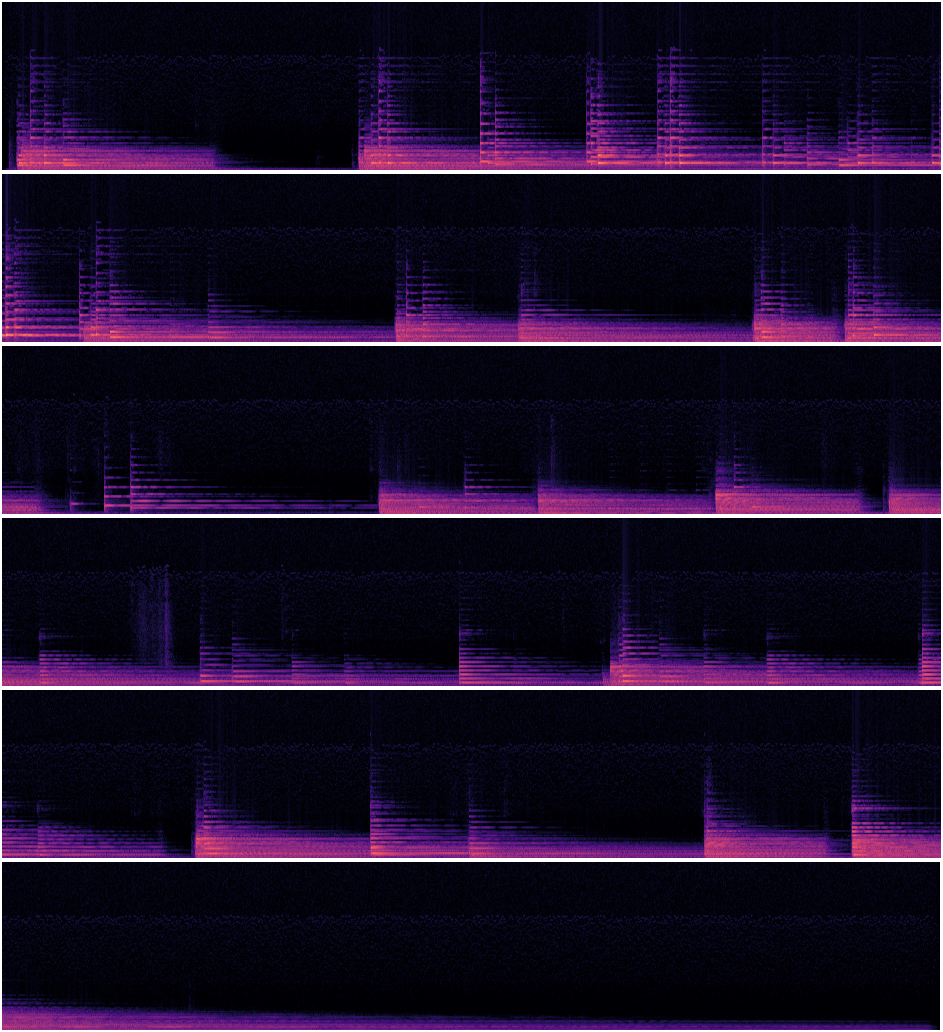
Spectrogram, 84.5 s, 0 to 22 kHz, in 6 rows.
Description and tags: Upright Piano Dark Random 2
Playing around trying to make dark atmospheres with an upright piano. Recorded with RODE NT4 XY-stereo microphone going into MOTU Ultralite MK3.
upright, piano, Rode-NT4, dark, experimental, small-room, xy-stereo, close-mic, improvisation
